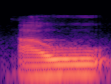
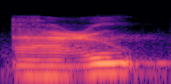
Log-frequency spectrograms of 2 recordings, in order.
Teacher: ഹംസയും ഐനും എടുത്തു വരുമ്പോൾ രണ്ടും ഒരേപോലെയുള്ള അക്ഷരമാവാതെ ഔ എന്നാവാതെ അഉ എന്ന് ഐന് വ്യക്തമാക്കിയിട്ട് ഉച്ചരിക്കുക.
